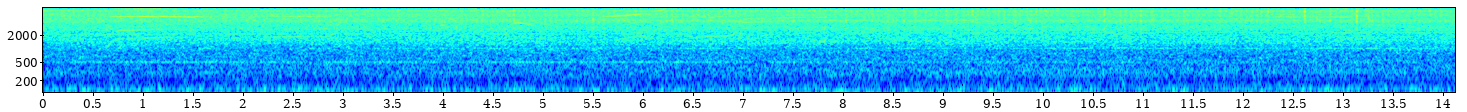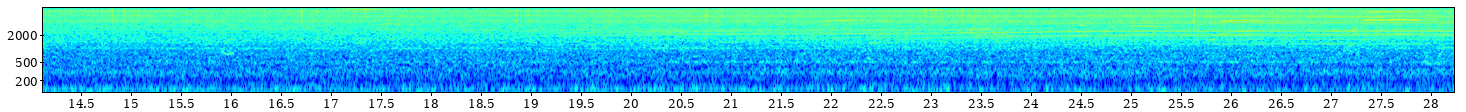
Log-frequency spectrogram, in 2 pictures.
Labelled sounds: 0.6	1.6	killer whale, 1.7 to 5.2 kHz

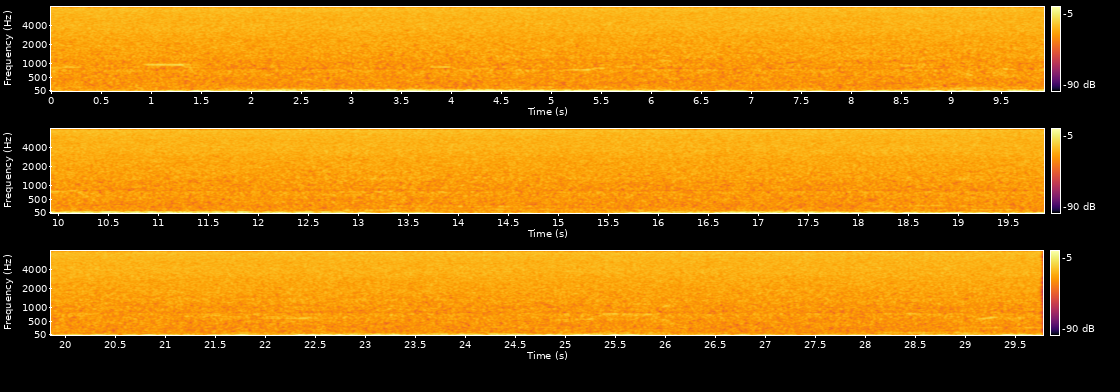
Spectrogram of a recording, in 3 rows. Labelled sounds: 1.0	1.5	humpback whale, 0.80 to 1.0 kHz
5.3	5.6	humpback whale, 0.80 to 0.86 kHz

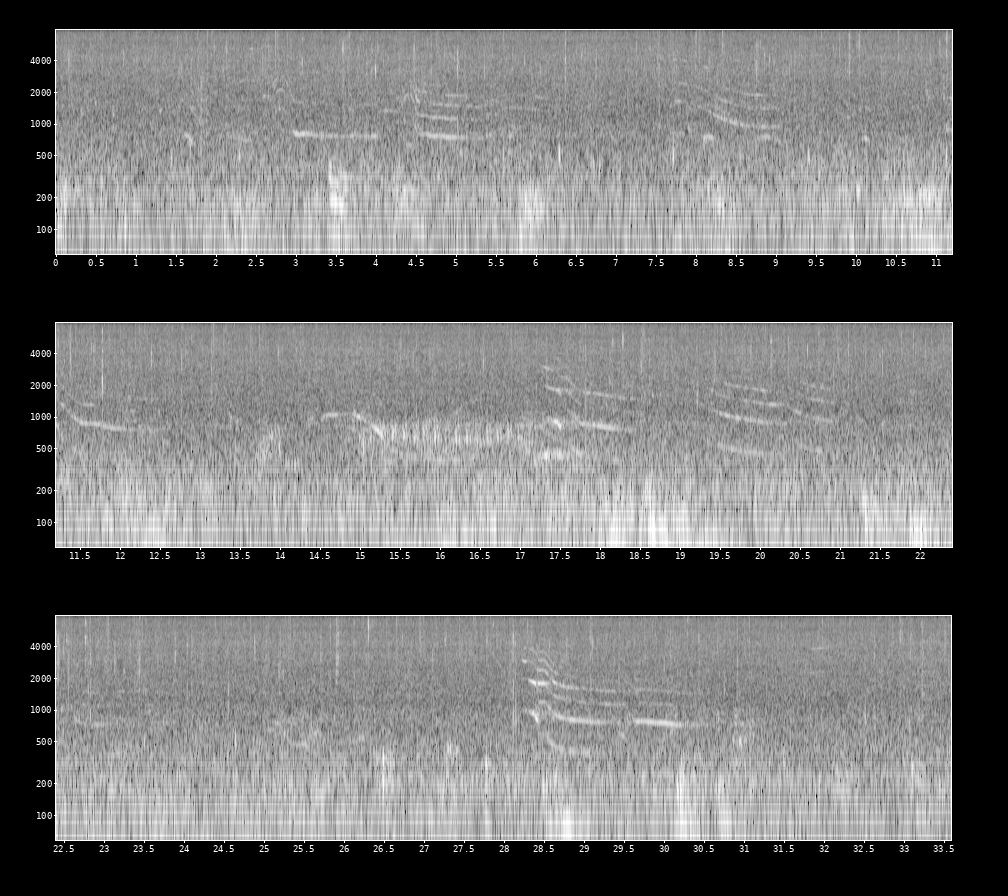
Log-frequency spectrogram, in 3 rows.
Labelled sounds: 2.3	3.3	killer whale, Bigg's (transient), 0.78 to 2.7 kHz
4.0	5.1	killer whale, Bigg's (transient), 0.78 to 1.9 kHz
8.1	8.9	killer whale, Bigg's (transient), 0.94 to 2.1 kHz
11.4	12.1	killer whale, Bigg's (transient), 0.78 to 1.1 kHz
14.5	15.3	killer whale, Bigg's (transient), 0.78 to 1.2 kHz
17.3	18.2	killer whale, Bigg's (transient), 0.78 to 2.0 kHz
19.4	20.1	killer whale, Bigg's (transient), 0.88 to 1.2 kHz
28.2	30.1	killer whale, Bigg's (transient), 0.78 to 2.0 kHz
31.8	32.1	killer whale, Bigg's (transient), 3.7 to 4.0 kHz

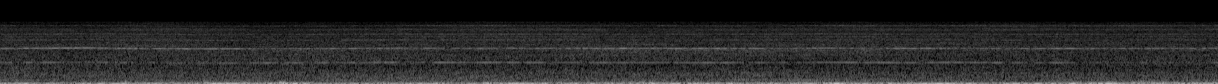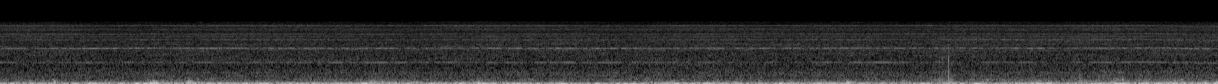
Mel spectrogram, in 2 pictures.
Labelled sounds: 0.3	1.6	vessel noise, 2.0 to 3.4 kHz

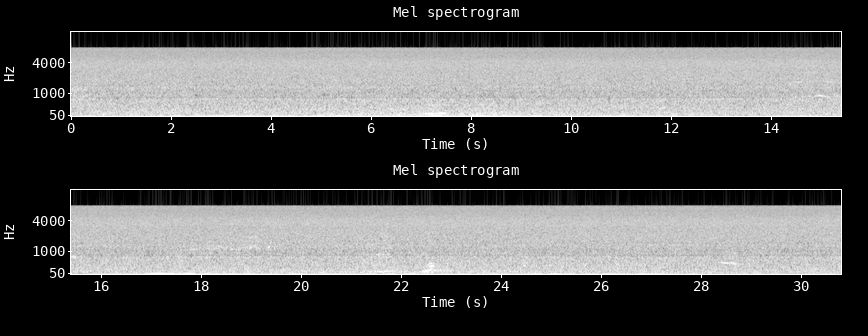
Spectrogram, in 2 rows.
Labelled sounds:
14.8	15.1	humpback whale, 0.83 to 0.96 kHz

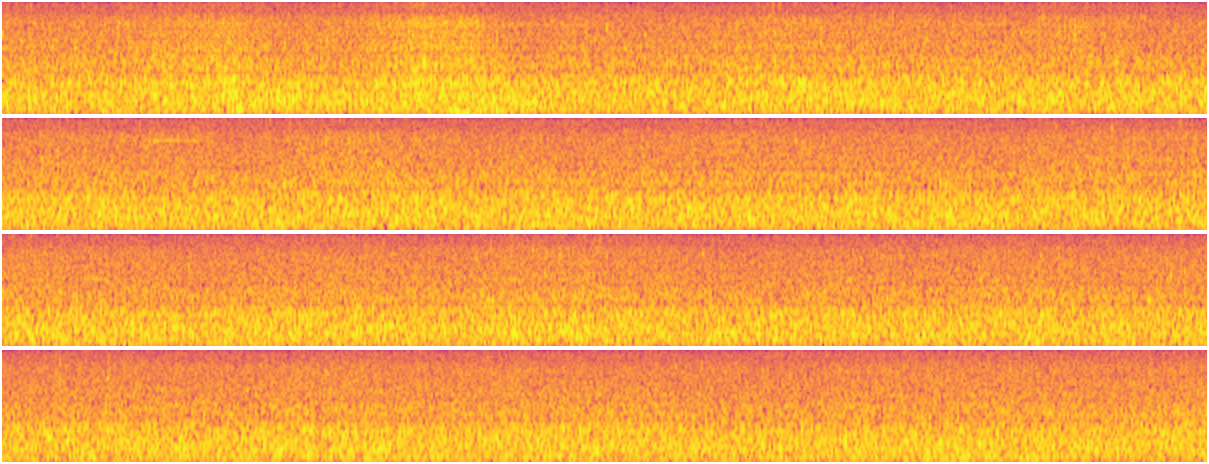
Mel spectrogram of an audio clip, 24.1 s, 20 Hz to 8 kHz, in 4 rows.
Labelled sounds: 6.8	7.1	Pacific white-sided dolphin, 4.0 to 4.3 kHz

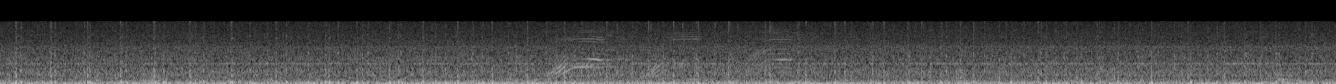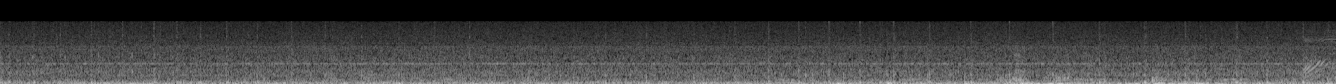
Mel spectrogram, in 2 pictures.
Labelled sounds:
7.5	8.0	killer whale, southern resident, 1.1 to 6.2 kHz

